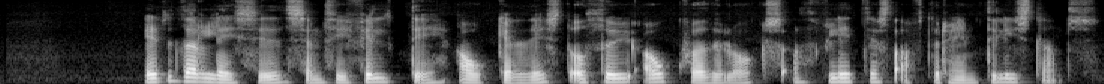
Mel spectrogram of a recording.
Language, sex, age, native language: Icelandic, male, 30-39, Icelandic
